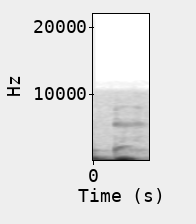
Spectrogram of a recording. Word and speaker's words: die: Isso aqui se pronuncia dea. O IE se pronuncia die.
